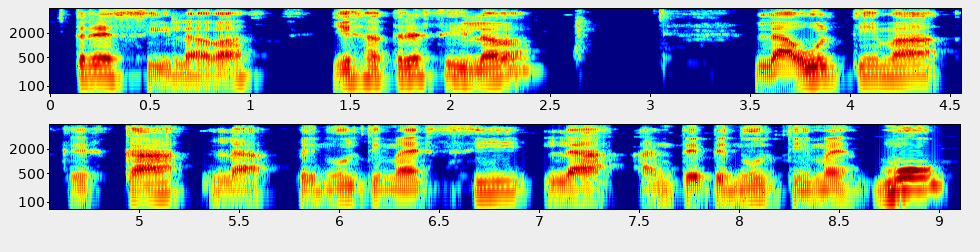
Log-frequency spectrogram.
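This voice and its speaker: Male teacher with a deep, low voice. Explains patiently and keeps checking the class follows. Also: a bit bright. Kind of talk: classroom lesson.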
